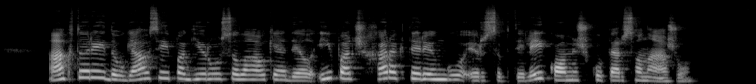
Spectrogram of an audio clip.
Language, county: Lithuanian, Kaunas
